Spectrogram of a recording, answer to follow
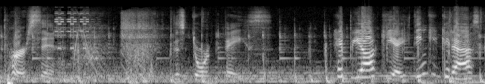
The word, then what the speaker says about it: Byakuya: Bakula! Sorry, that's funny. It's Byakuya.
